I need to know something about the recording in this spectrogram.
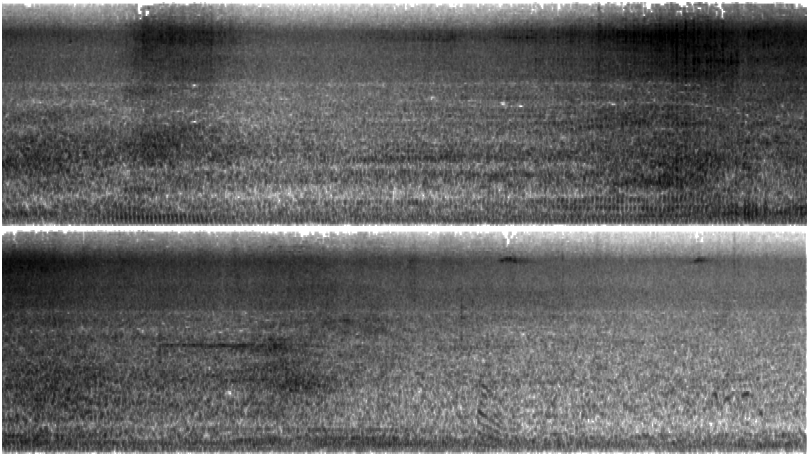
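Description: Road traffic: vehicles passing on the road, the noise swelling about two seconds in and again, longer, from about eight to eleven seconds in, over a steady background rumble.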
